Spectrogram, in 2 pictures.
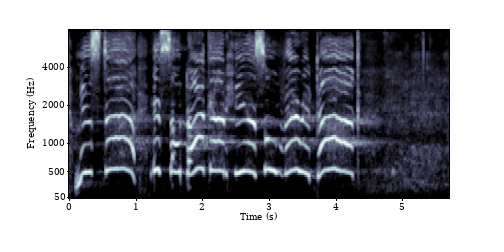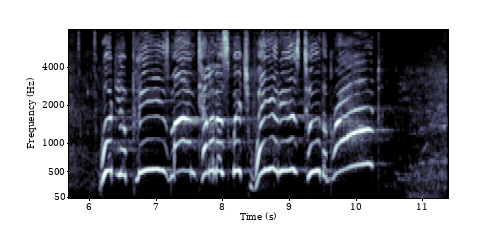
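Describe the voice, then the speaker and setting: A squeaky put-on character voice at an extremely high pitch moves at a very slow pace with long, frequent pauses over clear background noise. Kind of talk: folksy tall-tale. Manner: scared, pleading.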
